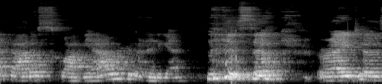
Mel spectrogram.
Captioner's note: chuckles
